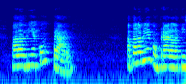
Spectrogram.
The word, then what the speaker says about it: compraram: E como terminam em ram, a sílaba tônica é o pra. Então, no caso, ela é uma paroxítona.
